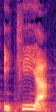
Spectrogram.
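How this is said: It is said with a Swedish pronunciation. The speaker calls it right. "瑞典的正确发音是IKEA"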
